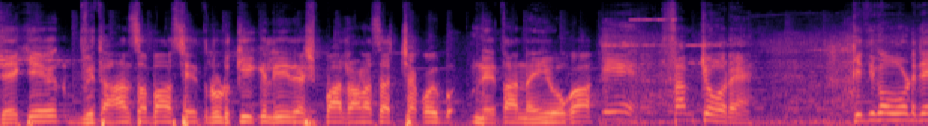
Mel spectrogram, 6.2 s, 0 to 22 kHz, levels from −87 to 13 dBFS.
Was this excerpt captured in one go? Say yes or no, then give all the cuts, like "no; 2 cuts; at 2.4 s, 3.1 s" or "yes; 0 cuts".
no; 1 cut; at 4.0 s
